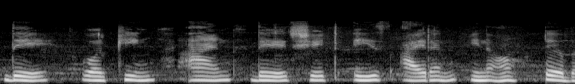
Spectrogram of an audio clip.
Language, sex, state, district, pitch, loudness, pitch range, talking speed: English, female, Andhra Pradesh, Sri Satya Sai, 195 Hz, -14 LUFS, 185-210 Hz, 105 wpm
